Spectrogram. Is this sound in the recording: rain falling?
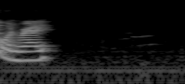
no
